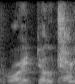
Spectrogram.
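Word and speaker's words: Roy Dotrice: And he loves his cold father, the Roy Daughtry, yes. is how you say his name, character.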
